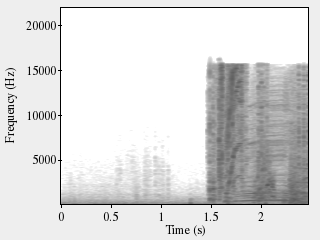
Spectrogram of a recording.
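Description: Near silence, then about a second and a half in, a sudden burst of warbling, chirping electronic tones that glide up and down: a robot's sound-effect voice.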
